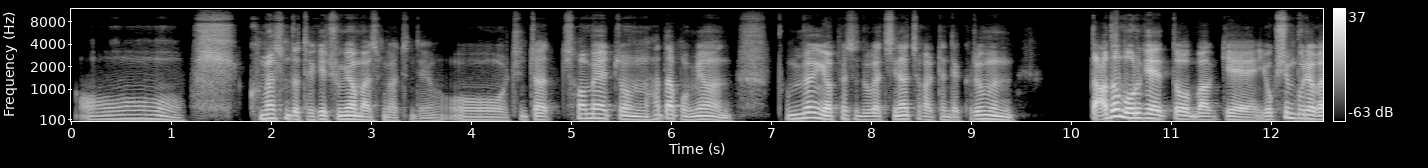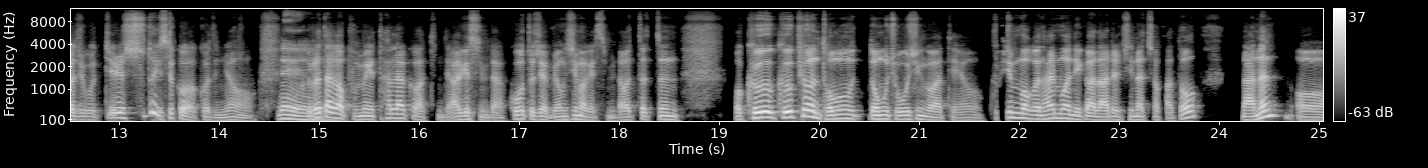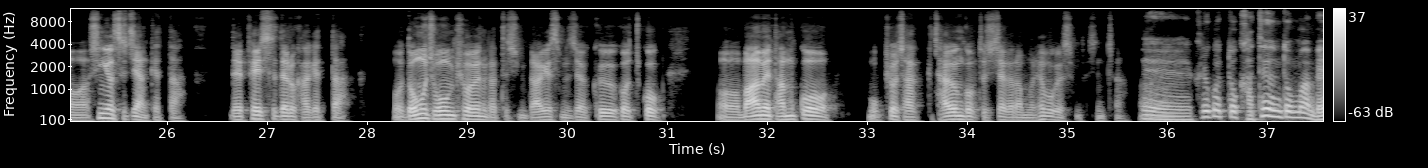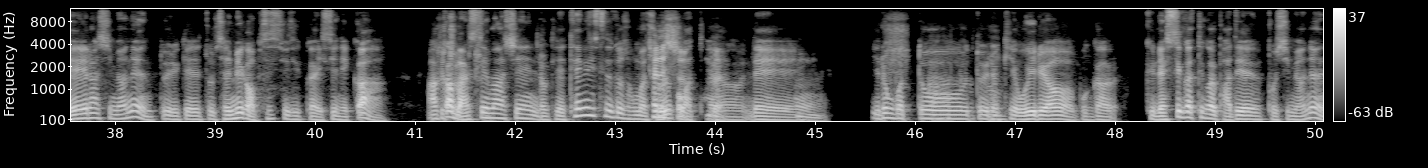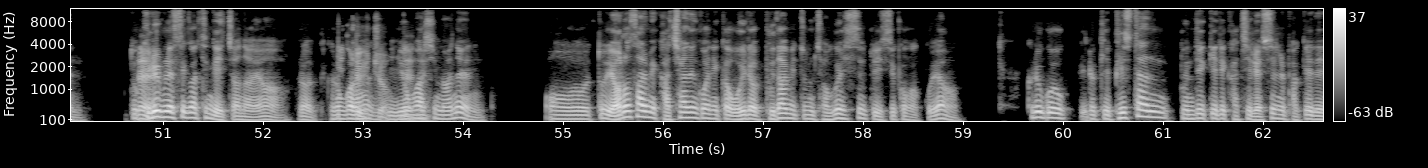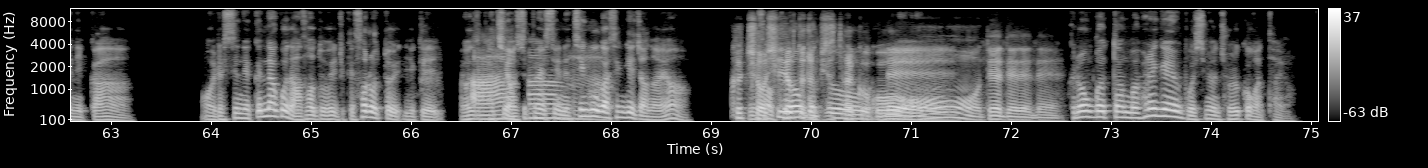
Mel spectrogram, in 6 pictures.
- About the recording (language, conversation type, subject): Korean, advice, 새 취미를 시작하는 것이 두려울 때, 어떻게 첫걸음을 내디딜 수 있을까요?
- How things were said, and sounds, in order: tapping; "너무" said as "더무"; other background noise; "받아" said as "받으"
